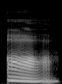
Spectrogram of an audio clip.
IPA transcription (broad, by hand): ɑː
